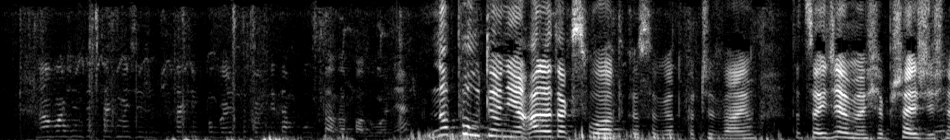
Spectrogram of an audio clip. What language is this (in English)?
Polish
